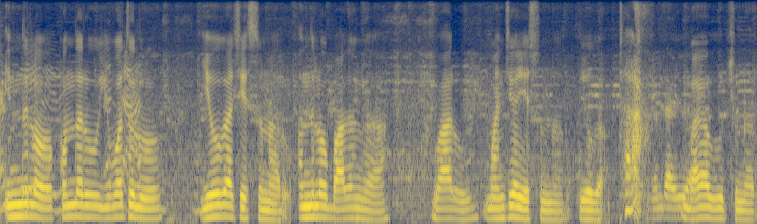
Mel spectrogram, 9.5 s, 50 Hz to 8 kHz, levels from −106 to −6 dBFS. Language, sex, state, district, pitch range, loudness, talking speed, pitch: Telugu, male, Telangana, Karimnagar, 125-145 Hz, -15 LUFS, 80 wpm, 135 Hz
